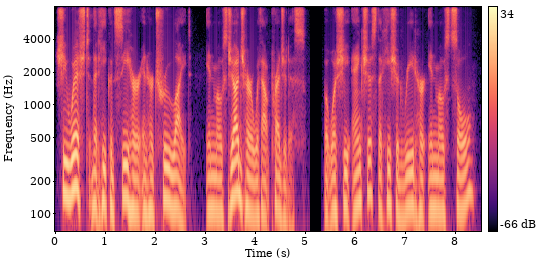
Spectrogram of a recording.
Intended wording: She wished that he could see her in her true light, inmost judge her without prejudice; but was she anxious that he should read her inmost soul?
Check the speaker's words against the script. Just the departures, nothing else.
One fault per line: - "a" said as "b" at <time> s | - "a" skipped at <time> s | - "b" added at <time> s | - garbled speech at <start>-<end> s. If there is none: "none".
none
